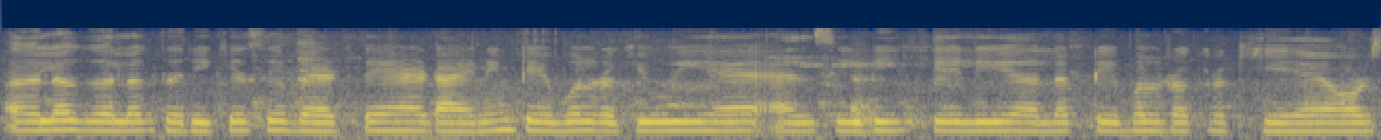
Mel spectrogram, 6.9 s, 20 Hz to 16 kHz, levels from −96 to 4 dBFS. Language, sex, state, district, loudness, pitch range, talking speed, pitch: Hindi, female, Rajasthan, Bikaner, -16 LUFS, 195-205 Hz, 180 wpm, 200 Hz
